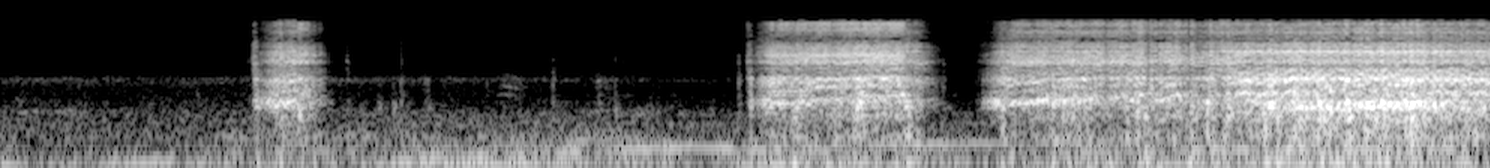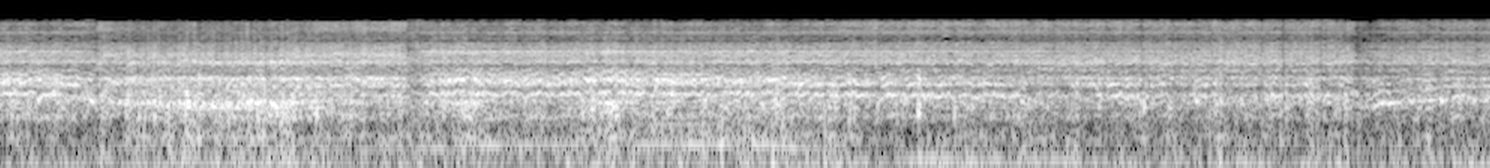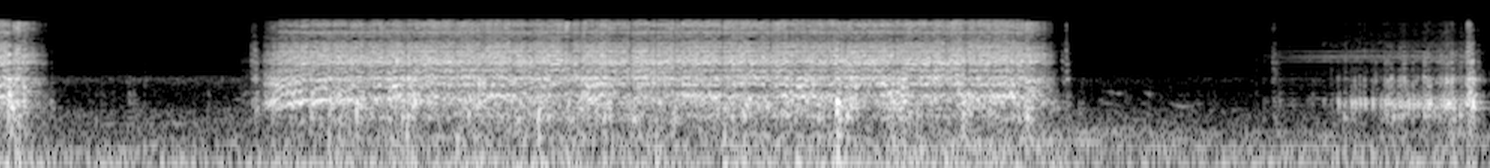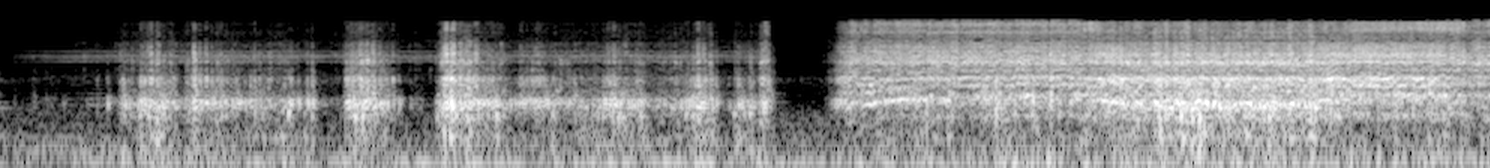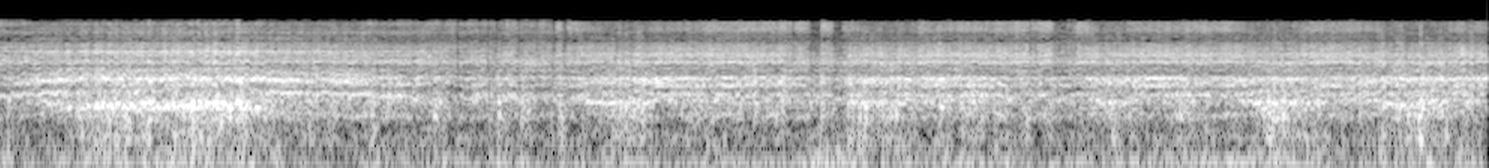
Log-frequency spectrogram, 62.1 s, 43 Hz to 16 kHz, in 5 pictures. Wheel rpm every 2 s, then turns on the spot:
0, 10, 0, 30, 50, 70, 70, 70, 70, 70, 70, 70, 30, 30, 70, 70, 50, 0, 0, 20, 10, 10, 60, 70, 70, 70, 70, 70, 70, 70, 70.
38-42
